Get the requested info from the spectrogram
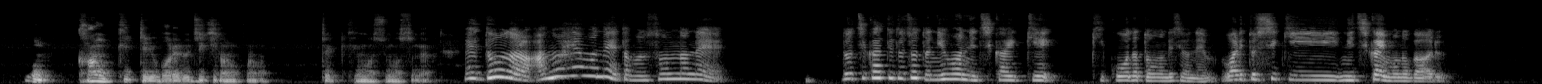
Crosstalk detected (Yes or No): No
